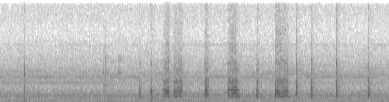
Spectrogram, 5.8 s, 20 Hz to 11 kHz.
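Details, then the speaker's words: Apple PowerBook 5300c floppy drive tested during restoration: faint steady hum, then bursts of quick clicks and short buzzy seeks as the drive steps and reads. Floppy drive seeking normally. "the next thing I want to do is test the floppy drive and see if it actually works"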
